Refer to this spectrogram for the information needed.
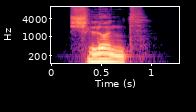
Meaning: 1. throat, pharynx (interior of the front of the neck) 2. maw (open mouth of a dangerous creature) 3. abyss, depth
- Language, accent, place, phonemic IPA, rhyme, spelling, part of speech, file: German, Germany, Berlin, /ʃlʊnt/, -ʊnt, Schlund, noun, De-Schlund.ogg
